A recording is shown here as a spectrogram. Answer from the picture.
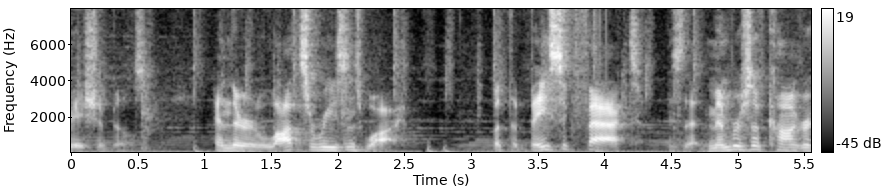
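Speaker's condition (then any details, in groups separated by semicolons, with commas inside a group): No condition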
